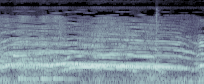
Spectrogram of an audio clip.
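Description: Live band playing a disco cover: a bass line under one long held, slightly wavering note lasting most of the two seconds.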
